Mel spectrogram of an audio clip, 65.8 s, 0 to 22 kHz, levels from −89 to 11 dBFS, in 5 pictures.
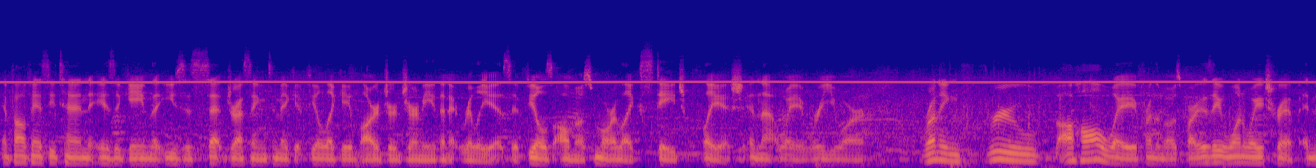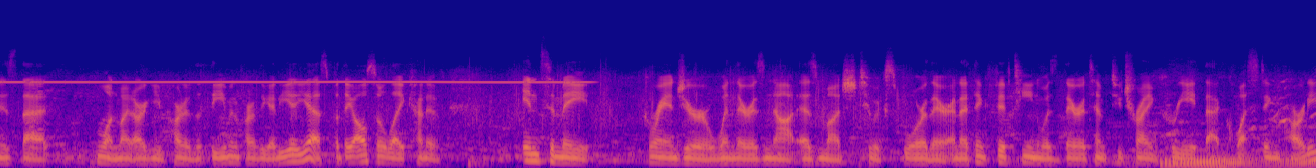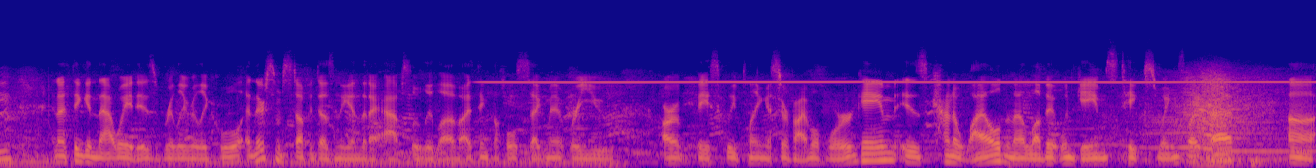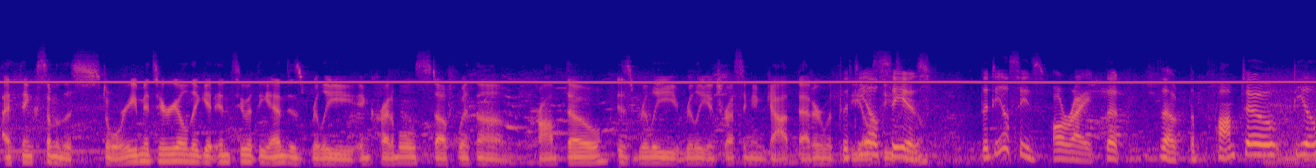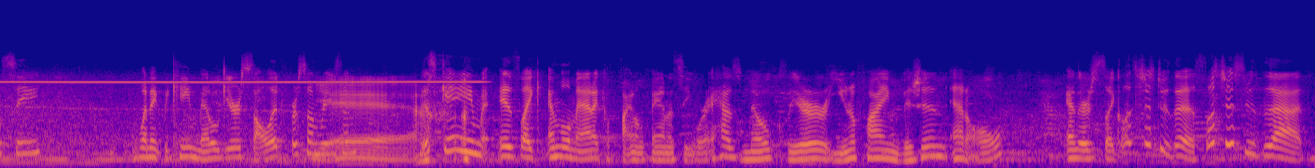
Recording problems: muffled; slightly; fading above 4 kHz
high-pitched whine; loud; until 19 s and from 31 to 58 s; 3.5 kHz, 7 dB below the speech
traffic noise; noticeable; throughout; 10 dB below the speech
chatter from many people; noticeable; throughout; 15 dB below the speech
choppy; very; from 13 to 14 s; 11% of the speech affected

